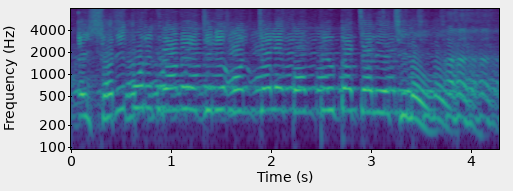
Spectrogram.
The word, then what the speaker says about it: শ্রী: আরে মাসি ওনার নাম ছিড়ি ছিড়ি নয় বলো শ্রী শ্রী শ্রী শ্রী সিরি সিঁড়ি সিরি সিঁড়ি সিঁড়ি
